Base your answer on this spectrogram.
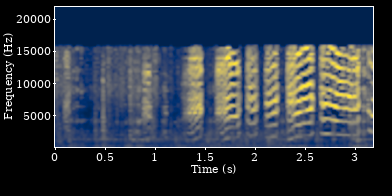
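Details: Four-month-old female degu calling to its mother: rapid series of high, sweeping squeaks in bursts, with a steady low hum and some rustling underneath.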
